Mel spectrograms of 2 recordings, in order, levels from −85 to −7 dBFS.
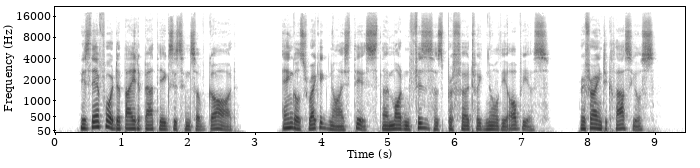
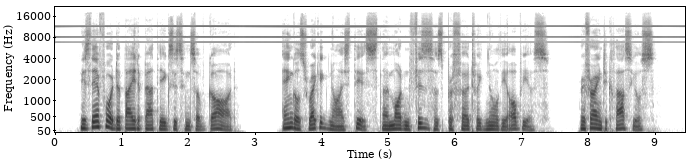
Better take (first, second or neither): first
